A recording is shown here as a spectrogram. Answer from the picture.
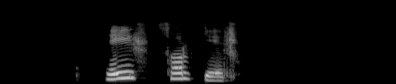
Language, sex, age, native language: Icelandic, female, 9, Icelandic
